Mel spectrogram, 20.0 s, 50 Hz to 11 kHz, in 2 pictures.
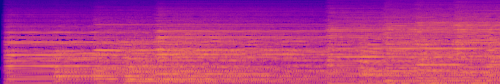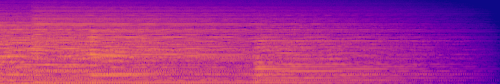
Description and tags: Processed Prepared Piano 2
Created in u-he's software synthesizer Zebra, recorded live to disk in Logic, processed in BIAS Peak.
abstract, metallic, prepared-piano, processed, synthesized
